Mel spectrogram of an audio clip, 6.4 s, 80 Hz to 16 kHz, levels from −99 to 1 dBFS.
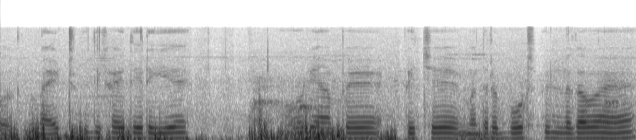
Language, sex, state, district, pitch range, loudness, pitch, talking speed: Hindi, male, Rajasthan, Bikaner, 130-140 Hz, -22 LUFS, 135 Hz, 140 wpm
